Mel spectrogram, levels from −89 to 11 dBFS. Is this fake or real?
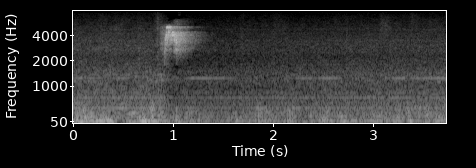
real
